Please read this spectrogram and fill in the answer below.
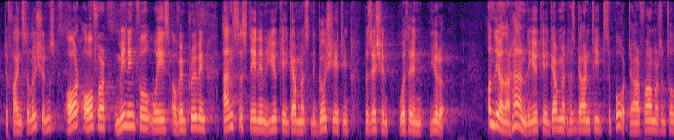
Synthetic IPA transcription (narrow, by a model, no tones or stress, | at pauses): tʰəfãɪ̃nd̥səlˠʉʃə̃nz | ə˞ʔɔfə˞mĩnɪ̃ŋfəlˠwezəvɪ̃mpʰɹ̥ʉvɪ̃ŋə̃nsəstẽnɪ̃ŋðɨjʉkʰeɡʌvə˞mə̃ntsnɨɡoʃieʔɪ̃ŋpʰəzɪʃə̃nwɪθɪ̃njʉɹə̰p̚ | ʔə̃nðiʌðə˞ɦãnðɨjʉkʰeɡʌvə˞mə̃nʔəzɡaɹə̃ntʰid̥səpʰɔɹtʰəaʊə˞fɑɹmə˞zə̃ntʰɪ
